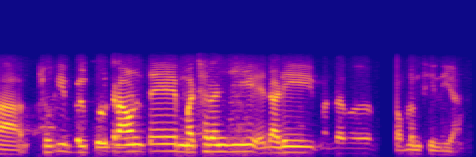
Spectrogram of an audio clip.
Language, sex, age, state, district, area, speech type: Sindhi, male, 30-45, Delhi, South Delhi, urban, conversation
